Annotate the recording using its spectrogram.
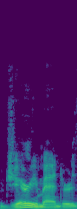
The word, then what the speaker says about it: gerrymander: Peter writes in, trying to correct my pronunciation of gerrymander, though I said it properly. You see, the word came from a man whose last name was Jerry with a soft G, and so gerrymander holds that.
